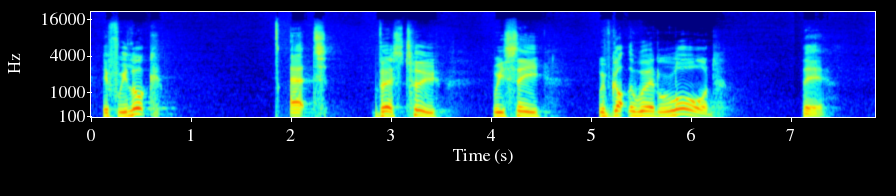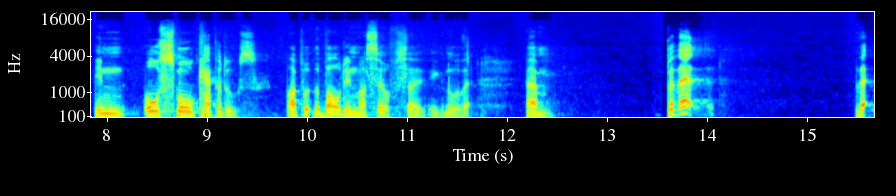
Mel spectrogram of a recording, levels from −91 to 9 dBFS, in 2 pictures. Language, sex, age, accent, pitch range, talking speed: English, male, 50-69, Australian, 120-155 Hz, 120 wpm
